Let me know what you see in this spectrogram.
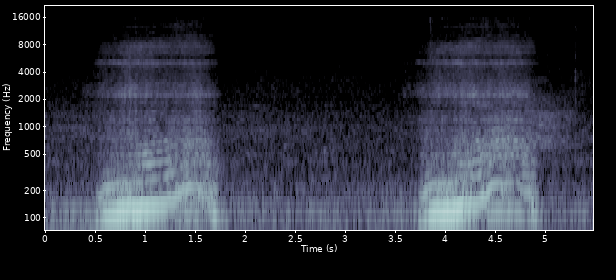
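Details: Heavy snoring: two long, deep, rattling, fluttering breaths about three seconds apart.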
